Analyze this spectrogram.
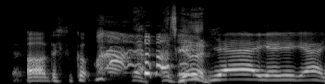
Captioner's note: laughs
